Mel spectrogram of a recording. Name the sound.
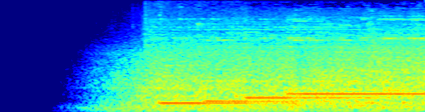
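train station ambience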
